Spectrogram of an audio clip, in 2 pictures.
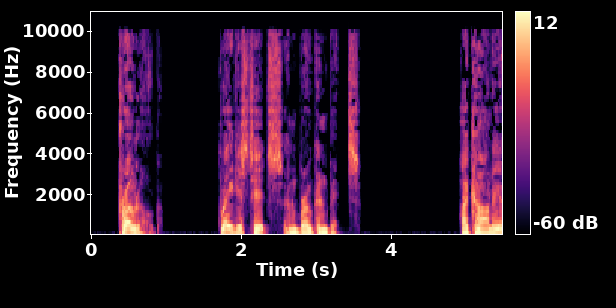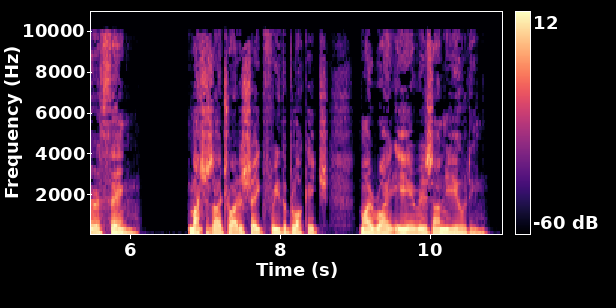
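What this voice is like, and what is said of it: Very strong British accent. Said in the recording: “sounding so British, it's like he's doing it for a bet”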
